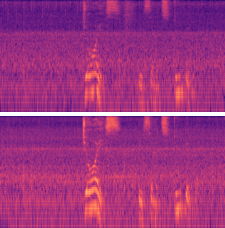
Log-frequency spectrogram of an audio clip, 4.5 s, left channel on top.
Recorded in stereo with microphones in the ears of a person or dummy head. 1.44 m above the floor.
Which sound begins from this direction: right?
A man speaking, at 1.6 s.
